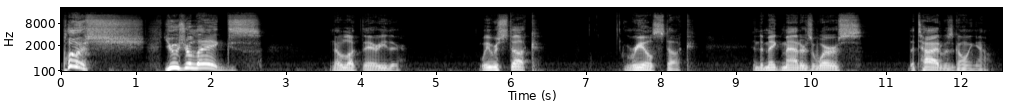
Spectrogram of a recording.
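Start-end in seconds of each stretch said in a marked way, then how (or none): 0.0-2.7 put-on very high, very slow, shrill drill sergeant yell. Retelling pushing a stuck boat with everyone, retelling a drill-sergeant yell. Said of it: "I yelled like a drill sergeant".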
